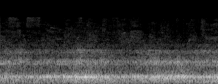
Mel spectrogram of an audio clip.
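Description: Steady mechanical drone with a low hum and fainter, higher steady tones, unchanging throughout.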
